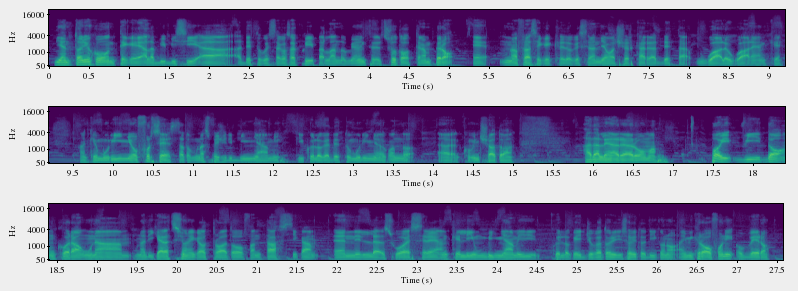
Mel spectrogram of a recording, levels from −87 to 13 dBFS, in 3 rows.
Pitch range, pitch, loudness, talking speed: 85-95 Hz, 85 Hz, -24 LUFS, 190 wpm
